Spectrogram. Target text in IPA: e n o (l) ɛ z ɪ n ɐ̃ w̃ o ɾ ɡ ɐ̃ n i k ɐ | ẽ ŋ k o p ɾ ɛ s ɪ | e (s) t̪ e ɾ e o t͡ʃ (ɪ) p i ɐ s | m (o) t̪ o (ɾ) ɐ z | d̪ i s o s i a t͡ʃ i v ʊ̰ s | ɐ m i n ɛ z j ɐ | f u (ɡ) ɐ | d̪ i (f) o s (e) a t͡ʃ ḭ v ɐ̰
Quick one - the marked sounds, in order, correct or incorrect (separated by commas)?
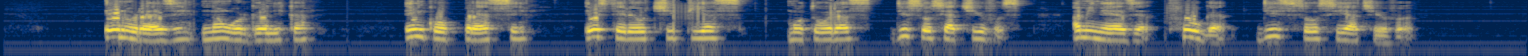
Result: incorrect, correct, incorrect, correct, correct, correct, incorrect, incorrect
